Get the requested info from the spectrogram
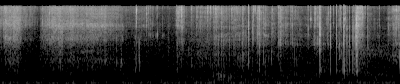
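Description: Faint crinkling of an instant coffee sachet as it is held, tipped and shaken to empty its granules into a bowl of hot water, with a few short crackles.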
